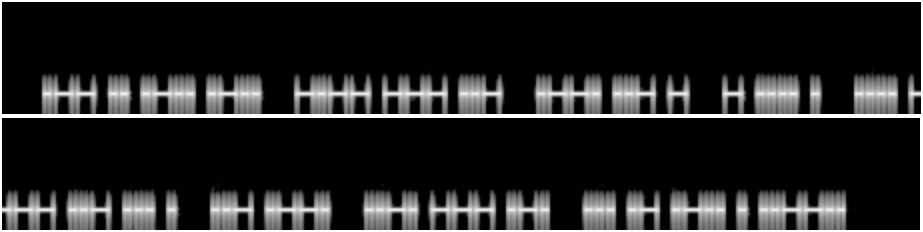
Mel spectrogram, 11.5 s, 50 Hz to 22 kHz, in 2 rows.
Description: Morse code, heard as a keyed tone, about 34 wpm, 700 Hz. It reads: WILL YOU PUT THE HOUSE UP FOR SALE?
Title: Sentences from Top 1400 Words 35wpm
